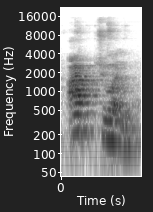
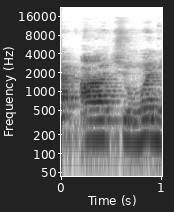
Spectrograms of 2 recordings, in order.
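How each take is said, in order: First: The ch is said without a following vowel. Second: The ch is said with a full following vowel. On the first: The speaker calls it wrong. "आधा च कर लेते हैं" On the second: The speaker calls it right. "च यहाँ पर पूर्ण होता है"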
